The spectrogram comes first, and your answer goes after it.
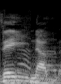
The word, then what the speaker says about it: Zeynab: Ah non, ça se dit Zainab ou bien Zainab? C'est Zainab. Donc il faut forcément dire le Y. Donc je prononce bien.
